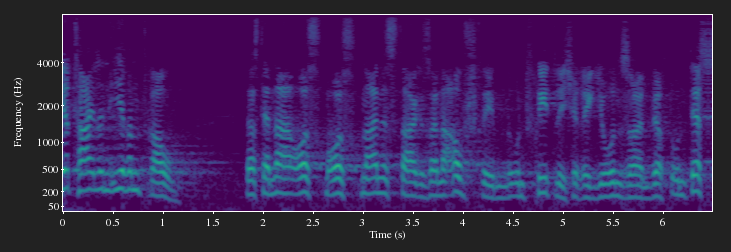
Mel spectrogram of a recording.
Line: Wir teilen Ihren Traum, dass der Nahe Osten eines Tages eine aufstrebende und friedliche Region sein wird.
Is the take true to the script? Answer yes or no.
no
